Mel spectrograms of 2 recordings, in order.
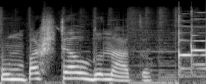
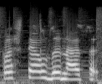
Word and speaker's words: pastel de nata: Comment on les prononce ici? Pastel de nata. Tout à fait, pastel de nata.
